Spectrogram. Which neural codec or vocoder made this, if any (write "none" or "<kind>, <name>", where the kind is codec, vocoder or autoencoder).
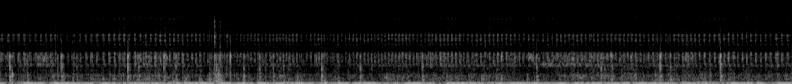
none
